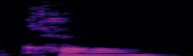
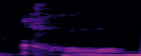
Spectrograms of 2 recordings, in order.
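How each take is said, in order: First: Calm said as kawlm with a rounded aw; "calm" with the vowel of caught; "calm" as kawlm, mimicking Tom's correction. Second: Calm said as kahlm with an open ah; "calm" with the vowel of father; "calm" as kahlm, her natural way; her own way. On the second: Retold or imitated. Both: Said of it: "Tom would be saying to me".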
